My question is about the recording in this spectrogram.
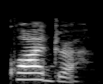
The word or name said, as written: quadri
